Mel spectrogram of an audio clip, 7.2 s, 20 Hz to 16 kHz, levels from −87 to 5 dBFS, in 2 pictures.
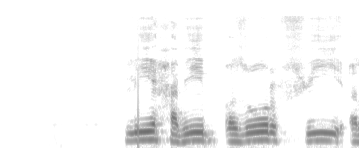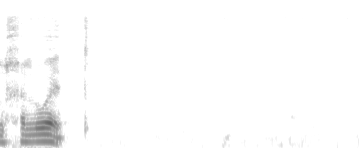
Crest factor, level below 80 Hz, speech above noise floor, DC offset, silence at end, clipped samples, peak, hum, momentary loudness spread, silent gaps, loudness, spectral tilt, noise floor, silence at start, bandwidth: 20 dB; -84 dBFS; 45 dB; under 0.1%; 2.7 s; under 0.1%; -28 dBFS; none; 9 LU; none; -44 LUFS; -6.5 dB/octave; -89 dBFS; 1.25 s; 11.5 kHz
